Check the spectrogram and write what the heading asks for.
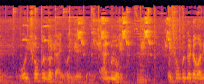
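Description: An old man speaking Bengali, with birds calling faintly in the background.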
